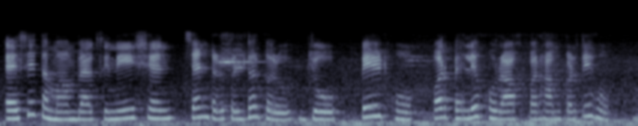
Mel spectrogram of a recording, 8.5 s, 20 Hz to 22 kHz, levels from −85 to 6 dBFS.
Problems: constant background noise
